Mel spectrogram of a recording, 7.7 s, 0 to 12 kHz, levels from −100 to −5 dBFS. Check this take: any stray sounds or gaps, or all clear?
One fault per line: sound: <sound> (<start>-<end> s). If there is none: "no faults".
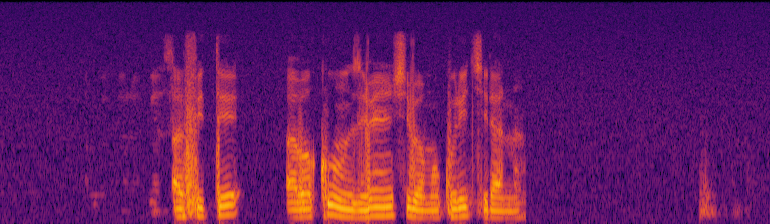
no faults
